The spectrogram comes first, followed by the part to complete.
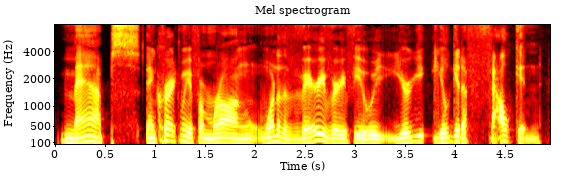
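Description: A man co-hosting a casual gaming podcast, chatty and enthusiastic, with quick asides. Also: lowish voice, expressive, a little mellow, no echo, studio quality. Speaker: podcast co-host.

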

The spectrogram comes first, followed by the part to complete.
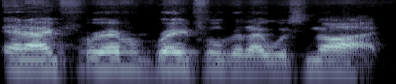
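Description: A man's voice: on the high side, steady tone, fast talker, a little mellow. A man with a Boston accent, an author guest reading his own story aloud and chatting with good humor. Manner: good-humored, self-deprecating, with fillers. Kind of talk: reading aloud and casual interview chat.

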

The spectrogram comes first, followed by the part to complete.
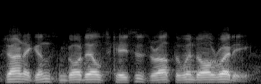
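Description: An actor playing a composed, authoritative newspaper publisher with a wry, assured manner in an old radio drama. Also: male voice, lowish voice, fast talker, close to an everyday voice. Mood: wry satisfaction. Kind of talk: 1940s radio acting. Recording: tinny narrow-band old radio recording.

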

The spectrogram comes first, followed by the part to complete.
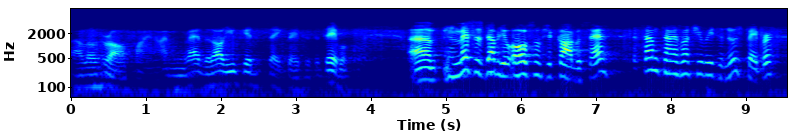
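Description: An American man hosting a 1940s radio quiz, talking in a folksy schoolmaster manner to children. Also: a little high. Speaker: quiz show host. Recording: tinny, band-limited old radio recording.

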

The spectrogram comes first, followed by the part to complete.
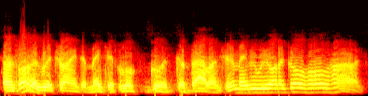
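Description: An actor playing a weary, calculating husband in an old-time radio drama. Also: male voice, on the low side, sing-song, fairly quick. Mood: wry. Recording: muffled, narrow-band vintage radio recording.

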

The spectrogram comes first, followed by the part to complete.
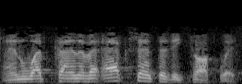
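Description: A man's voice: medium pitch, animated, normal speed, lightly acted. A man acting as a wary, gullible gangland doorkeeper in a vintage radio drama, with slangy streetwise talk. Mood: suspicious. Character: wary, slow-witted gangland doorkeeper, tough but gullible. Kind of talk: 1940s radio gangster acting. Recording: muffled, crackly old radio broadcast.

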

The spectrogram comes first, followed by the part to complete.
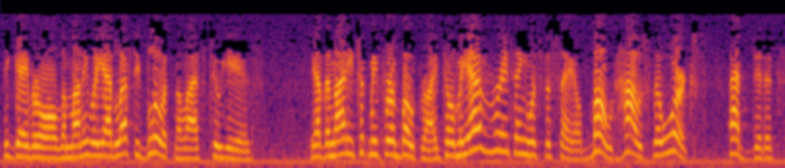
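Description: A muffled vintage radio recording of a hard-boiled American female swindler. Her voice sits high, and she talks in slangy, sardonic jabs, brazen and sullen even when cornered. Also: fairly quick, slightly rough. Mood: resigned. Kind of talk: 1950s radio crime drama acting. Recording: muffled old radio broadcast.

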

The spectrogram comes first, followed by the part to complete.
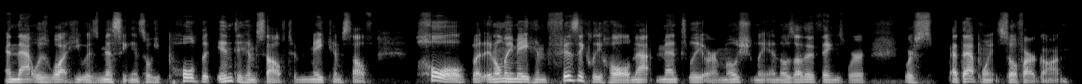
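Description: A man speaking as a podcast guest in casual fan discussion, haltingly repeating phrases as he explains. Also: on the low side, gravelly, no echo.

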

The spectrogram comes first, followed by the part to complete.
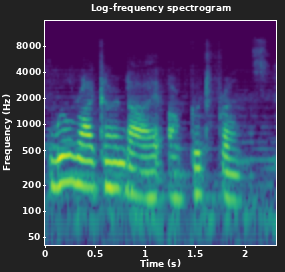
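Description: An actress playing a composed woman counselor who questions gently and earnestly, in a played clip. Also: low voice, lively intonation, measured pace, rough recording. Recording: played clip with faint music.

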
